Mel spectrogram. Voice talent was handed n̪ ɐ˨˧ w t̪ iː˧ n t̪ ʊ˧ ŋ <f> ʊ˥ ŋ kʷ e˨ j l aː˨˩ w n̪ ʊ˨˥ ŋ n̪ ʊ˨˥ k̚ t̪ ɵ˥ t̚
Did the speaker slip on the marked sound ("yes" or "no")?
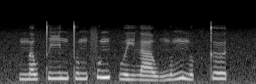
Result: no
